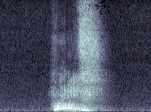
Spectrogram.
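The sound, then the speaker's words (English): A single loud sneeze bursts out of near silence, with a sharp voiced onset followed by a breathy, hissing release that fades quickly. “we don't edit out sneezes here. If you're not familiar, we keep sneezes in.”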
